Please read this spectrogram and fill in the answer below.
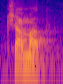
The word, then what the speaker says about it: Chamakh: I kept 2.5 million in the bank for Chamakh, that's how you pronounce it.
